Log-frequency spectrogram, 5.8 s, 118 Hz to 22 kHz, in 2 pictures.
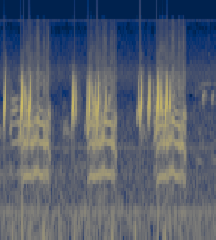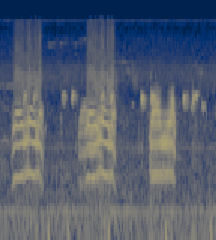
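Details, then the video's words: Common quail from Pakistan, kept for hunting, giving quick two- to three-note whistled bursts alternating with longer, rough, buzzy, nasal calls roughly once per second. "quail sounds 2023|batair ki awaz 2023|pakistani batair|top sounds of batair"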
